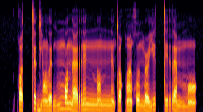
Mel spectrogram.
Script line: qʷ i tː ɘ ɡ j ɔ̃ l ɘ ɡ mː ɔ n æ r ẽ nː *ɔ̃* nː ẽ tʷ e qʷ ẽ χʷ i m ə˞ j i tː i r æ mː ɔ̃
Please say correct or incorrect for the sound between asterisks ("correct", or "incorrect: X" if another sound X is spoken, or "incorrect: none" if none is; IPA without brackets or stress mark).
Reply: correct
